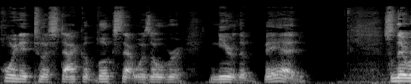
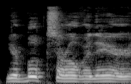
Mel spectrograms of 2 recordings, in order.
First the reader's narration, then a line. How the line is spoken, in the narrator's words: she had slurred her words and said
